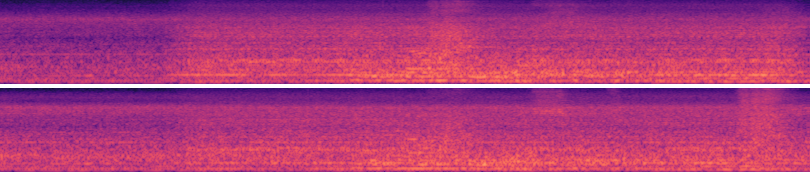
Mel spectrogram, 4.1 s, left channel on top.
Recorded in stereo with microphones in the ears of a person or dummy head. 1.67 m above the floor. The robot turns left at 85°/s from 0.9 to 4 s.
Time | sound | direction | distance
1.7 | a man speaking | 15° left | 9 m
